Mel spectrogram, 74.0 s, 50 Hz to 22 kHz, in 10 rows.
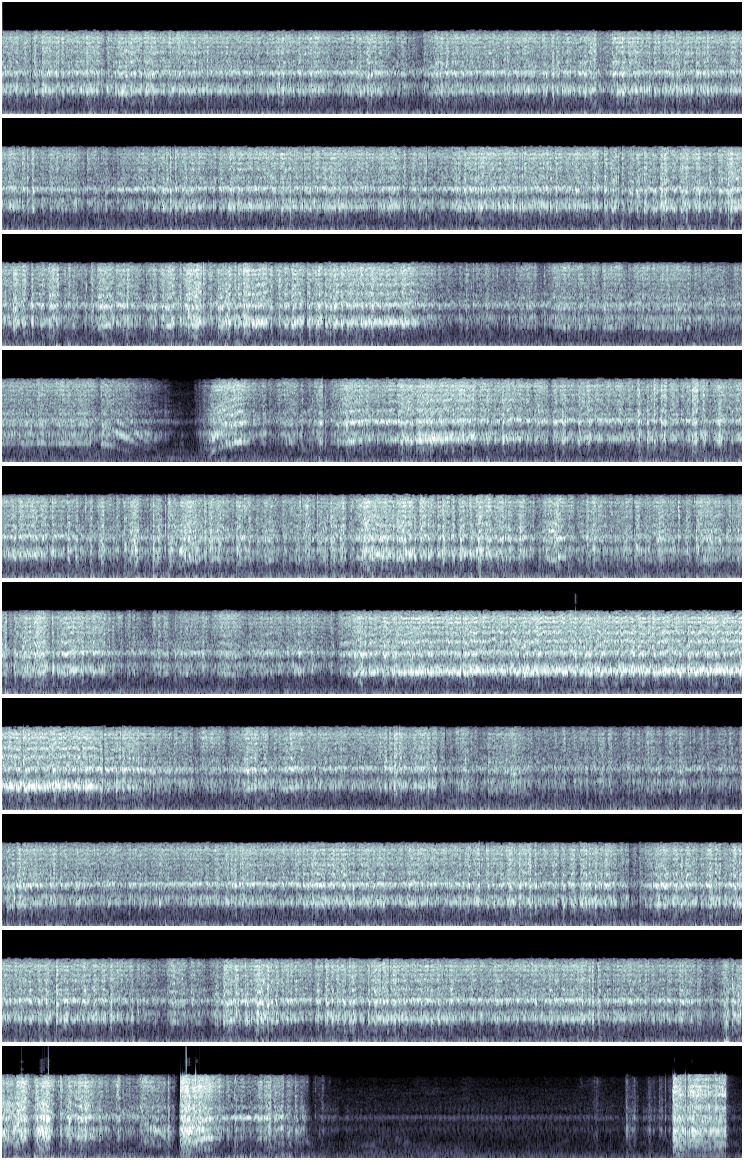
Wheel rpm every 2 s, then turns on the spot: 230, 230, 230, 230, 230, 230, 230, 220, 230, 230, 220, 150, 160, 220, 230, 220, 220, 230, 210, 220, 210, 190, 210, 220, 220, 210, 230, 230, 230, 230, 220, 230, 230, 210, 120, 0, 10.
none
